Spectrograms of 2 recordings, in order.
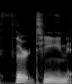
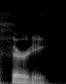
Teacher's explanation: Teen numbers stressed on the second syllable, tens numbers on the first. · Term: stress changes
